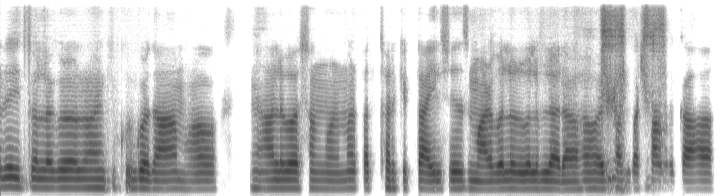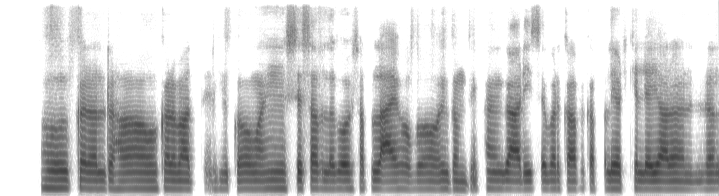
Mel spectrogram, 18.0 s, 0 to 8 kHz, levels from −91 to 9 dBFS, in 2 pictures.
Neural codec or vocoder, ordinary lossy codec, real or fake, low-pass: codec, 24 kHz, 0.9 kbps, DualCodec; none; fake; 7.2 kHz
